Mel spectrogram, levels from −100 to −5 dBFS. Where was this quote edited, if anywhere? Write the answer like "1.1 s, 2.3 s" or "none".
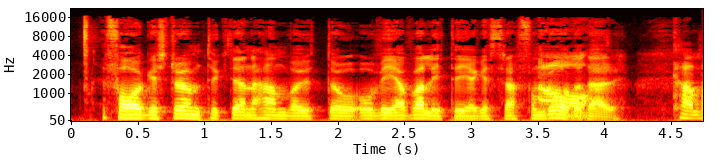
2.2 s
